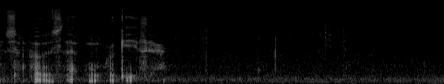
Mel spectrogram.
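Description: A person's voice for about the first second and a half, words not made out, then faint clicks and rustling as latex-gloved hands turn the blocks of a wooden snake cube puzzle.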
